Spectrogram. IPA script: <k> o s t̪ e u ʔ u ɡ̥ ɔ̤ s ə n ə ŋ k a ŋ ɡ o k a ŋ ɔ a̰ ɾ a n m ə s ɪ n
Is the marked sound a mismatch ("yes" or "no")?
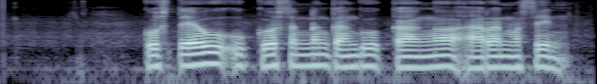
no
